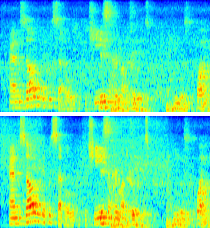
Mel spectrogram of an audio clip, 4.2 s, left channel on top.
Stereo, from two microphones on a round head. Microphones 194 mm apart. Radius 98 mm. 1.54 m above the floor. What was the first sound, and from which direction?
A man speaking, 65° right (ahead or behind).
